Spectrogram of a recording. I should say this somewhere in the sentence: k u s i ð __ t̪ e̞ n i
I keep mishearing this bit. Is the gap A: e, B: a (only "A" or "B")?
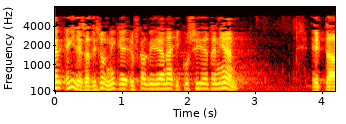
A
